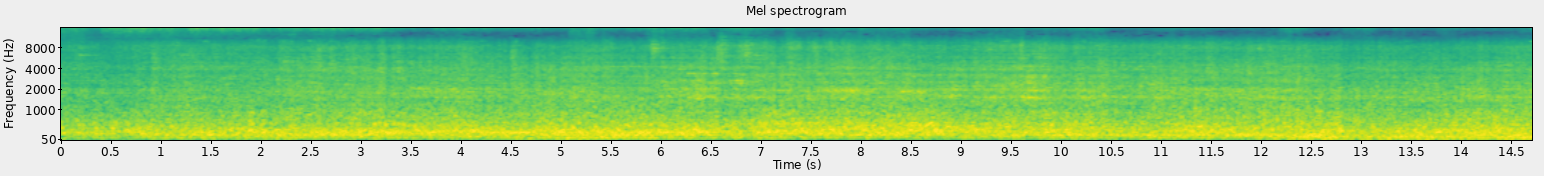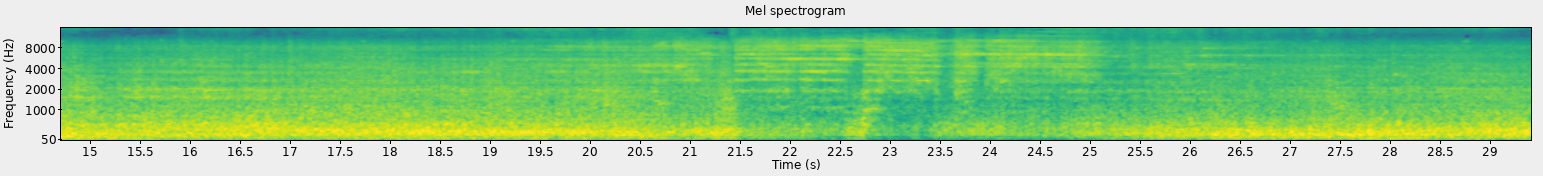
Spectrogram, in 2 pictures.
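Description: Double-stack intermodal freight train's well cars rolling past, a steady loud rumble and clatter of wheels on the rails. About twenty seconds in, a high-pitched wheel squeal joins for a few seconds.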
